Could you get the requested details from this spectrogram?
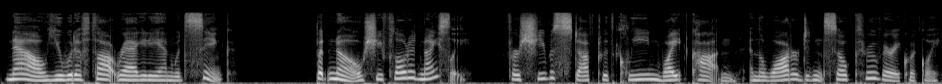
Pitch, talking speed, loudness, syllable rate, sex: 215 Hz, 190 wpm, -19 LUFS, 5.0 syllables/s, female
